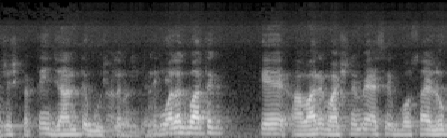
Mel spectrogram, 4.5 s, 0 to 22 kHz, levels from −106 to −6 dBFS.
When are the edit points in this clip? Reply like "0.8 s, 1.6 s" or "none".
1.4 s

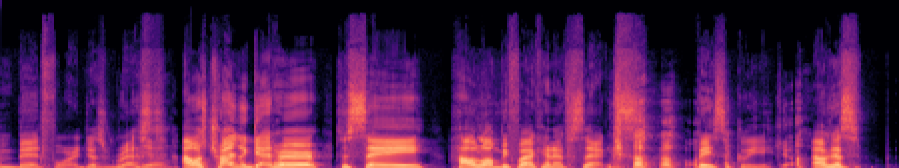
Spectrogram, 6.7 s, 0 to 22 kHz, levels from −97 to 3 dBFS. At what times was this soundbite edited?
1.2 s, 2.5 s

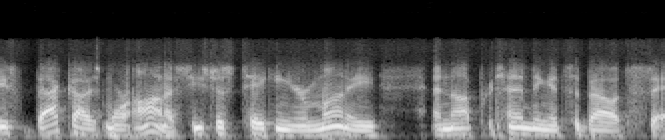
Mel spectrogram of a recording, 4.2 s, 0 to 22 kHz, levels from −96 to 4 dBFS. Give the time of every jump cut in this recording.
none

